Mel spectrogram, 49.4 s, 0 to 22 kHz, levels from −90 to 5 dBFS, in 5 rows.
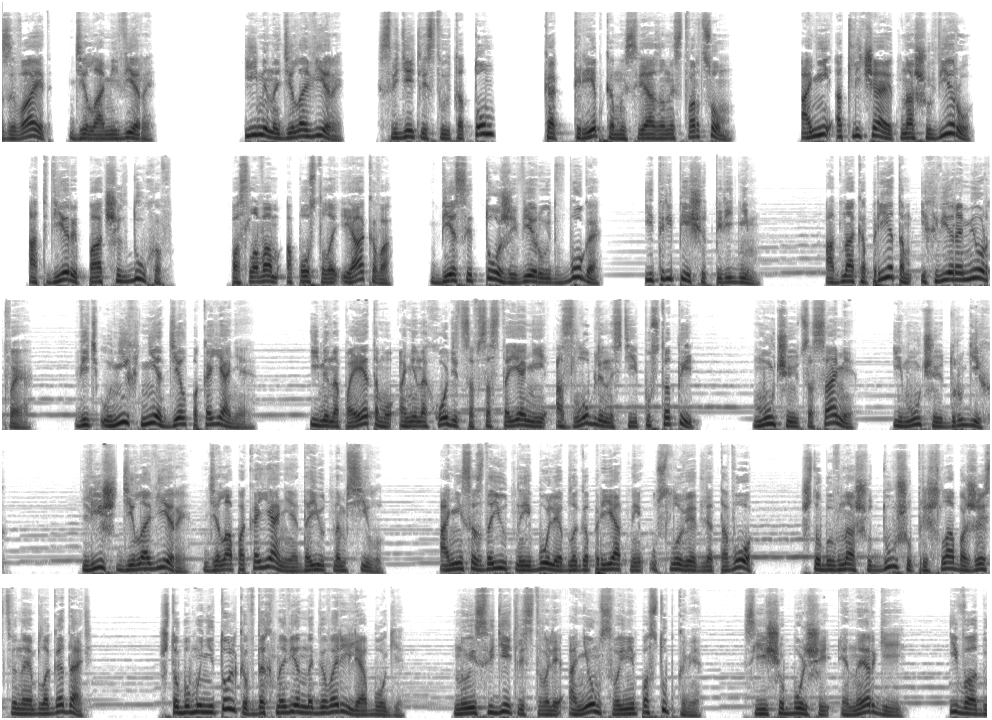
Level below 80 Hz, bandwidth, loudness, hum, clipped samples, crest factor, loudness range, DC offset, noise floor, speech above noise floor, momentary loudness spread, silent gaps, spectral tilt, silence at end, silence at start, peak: -36 dBFS; 16.5 kHz; -14 LUFS; none; under 0.1%; 14 dB; 2 LU; 0.4%; -46 dBFS; 33 dB; 8 LU; 0.54-0.62 s, 1.57-2.36 s, 3.44-3.72 s, 4.95-5.39 s, 7.36-7.94 s, 9.75-10.10 s, 11.63-12.11 s, 13.81-14.13 s; -6 dB/octave; 0 s; 0 s; 0 dBFS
